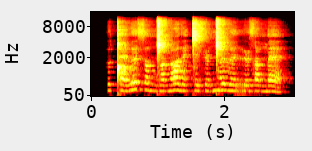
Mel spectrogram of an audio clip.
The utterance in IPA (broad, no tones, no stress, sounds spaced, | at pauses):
ʊ ǃ æ ð ə s ɔ ŋ͡ǁ ɑ ŋ ɑ ð ɛ ǀ ɪ s ə˞ ŋ͡ǁ ə ð ə r ə˞ s ɑ ŋ͡m æ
